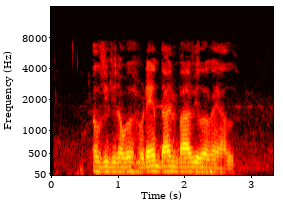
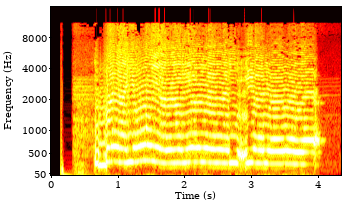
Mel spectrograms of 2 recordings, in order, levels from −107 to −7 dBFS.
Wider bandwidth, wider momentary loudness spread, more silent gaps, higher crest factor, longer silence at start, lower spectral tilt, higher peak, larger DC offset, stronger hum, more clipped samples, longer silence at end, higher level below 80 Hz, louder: second, 7.6 kHz vs 11.5 kHz; first, 11 LU vs 7 LU; neither; first, 18 dB vs 6 dB; first, 0.45 s vs 0.15 s; first, -6.5 dB/octave vs -2.5 dB/octave; second, -22 dBFS vs 0 dBFS; neither; neither; neither; first, 0.6 s vs 0.25 s; second, -64 dBFS vs -42 dBFS; second, -39 LUFS vs -5 LUFS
